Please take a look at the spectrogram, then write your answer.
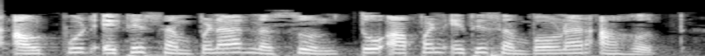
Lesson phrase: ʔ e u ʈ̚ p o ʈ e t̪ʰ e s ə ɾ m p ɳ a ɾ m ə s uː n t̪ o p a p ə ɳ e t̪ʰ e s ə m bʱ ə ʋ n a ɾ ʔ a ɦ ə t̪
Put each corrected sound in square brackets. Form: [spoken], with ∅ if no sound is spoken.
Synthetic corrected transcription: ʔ [a] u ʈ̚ p [u] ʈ e t̪ʰ e s ə [∅] m p ɳ a ɾ [n] ə s uː n t̪ o [ʔ] a p ə ɳ e t̪ʰ e s ə m bʱ ə ʋ [ɳ] a ɾ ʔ a ɦ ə t̪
